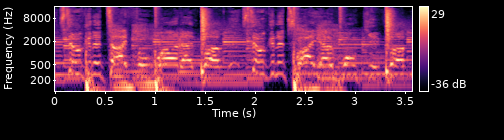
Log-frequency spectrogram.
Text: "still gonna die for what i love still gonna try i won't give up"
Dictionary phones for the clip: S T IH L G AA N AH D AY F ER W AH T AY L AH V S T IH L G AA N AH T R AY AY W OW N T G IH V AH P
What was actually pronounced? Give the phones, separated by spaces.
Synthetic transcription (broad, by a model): S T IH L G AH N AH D AY F ER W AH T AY W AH S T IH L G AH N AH T R AY AY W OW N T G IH F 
